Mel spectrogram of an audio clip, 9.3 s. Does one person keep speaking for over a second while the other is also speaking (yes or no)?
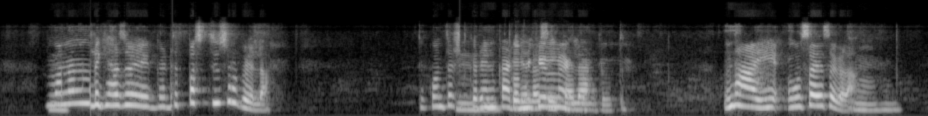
yes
